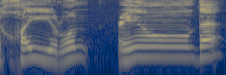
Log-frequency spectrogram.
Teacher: خیرن، را پر دو پیش کی تنوین پر کر کے پڑھیں گے، اور تنوین کے بعد عندہ میں آپ دیکھیں عین حرف حلقی آ رہا ہے تو تنوین کو یہاں پر اظہار کے ساتھ پڑھا جائے گا، اخفا یا غنہ نہیں کریں گے۔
